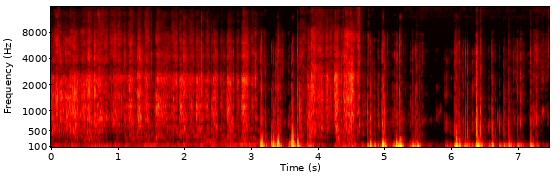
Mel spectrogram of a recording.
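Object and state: Cardboard box.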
